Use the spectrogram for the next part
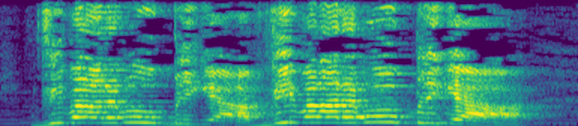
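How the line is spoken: Man's receding shout. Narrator (Italian): gridò allontanandosi l'uomo

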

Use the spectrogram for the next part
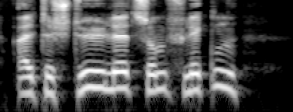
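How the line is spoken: Hawker's street cry. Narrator (German): als Hausierer rief

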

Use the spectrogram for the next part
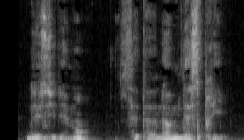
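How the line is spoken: Murmured. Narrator (French): murmura Athos

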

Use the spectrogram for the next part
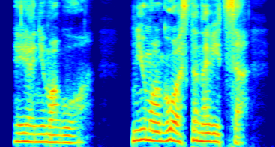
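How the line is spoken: Hoarse executioner reply. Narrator (Russian): хрипло ответил черный палач

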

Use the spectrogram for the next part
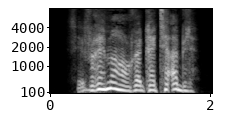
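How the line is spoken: Sighing. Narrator (French): soupira-t-il

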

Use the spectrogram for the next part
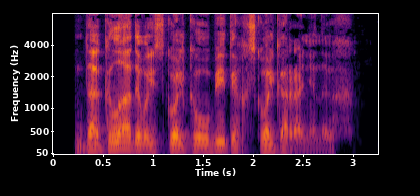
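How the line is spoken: Gloomy grumble. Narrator (Russian): Угрюмо пробурчал Конрад

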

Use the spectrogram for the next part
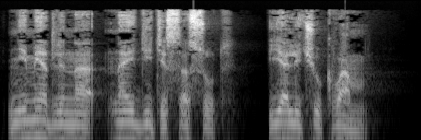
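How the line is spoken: Choked out, coughing, tearful. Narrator (Russian): Зайдясь в приступе кашля, он, задыхаясь и заливаясь слезами, выдавил

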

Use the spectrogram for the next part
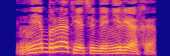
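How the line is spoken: Grumbling. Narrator (Russian): проворчал Давыдов

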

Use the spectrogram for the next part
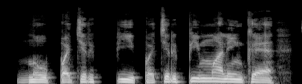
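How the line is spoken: Hissing through teeth. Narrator (Russian): сквозь зубы шипел Сашка

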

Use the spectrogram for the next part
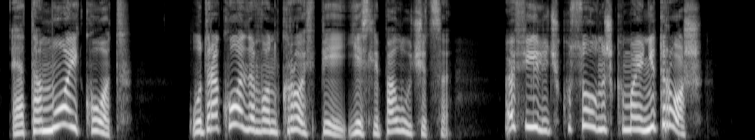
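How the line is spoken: Angry shouting. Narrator (Russian): кричала, забыв вообще все свои добрые и дружеские намерения

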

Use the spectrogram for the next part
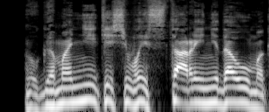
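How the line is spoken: Sharp bark. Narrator (Russian): рявкнула Церцея

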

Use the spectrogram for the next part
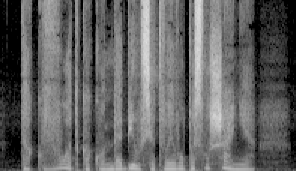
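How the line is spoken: Whispered. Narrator (Russian): прошептала она

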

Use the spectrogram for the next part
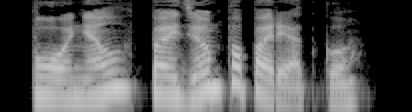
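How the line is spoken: Snorting. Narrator (Russian): хмыкнул Тамир

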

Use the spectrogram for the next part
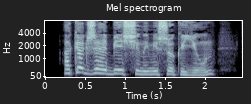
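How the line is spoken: Herbalist shouting after them. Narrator (Russian): крикнул им вслед травник

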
